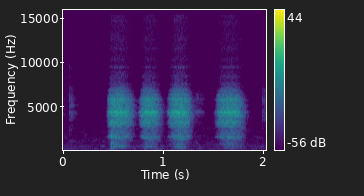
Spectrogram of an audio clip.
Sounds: Sniff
